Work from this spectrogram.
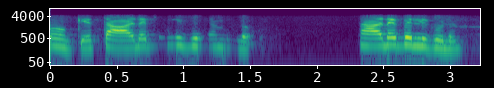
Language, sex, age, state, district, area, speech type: Telugu, female, 30-45, Andhra Pradesh, Eluru, rural, conversation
